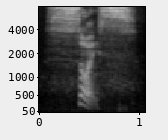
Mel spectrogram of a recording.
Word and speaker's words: Seuss: The correct pronunciation of Dr. Seuss's name is Sois.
